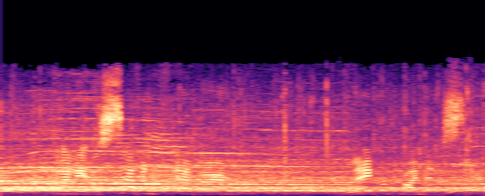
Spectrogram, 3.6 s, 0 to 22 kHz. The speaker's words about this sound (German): Die BBC-Reporterin kam kaum gegen den Jubel an. Hunderte Freunde und Parteikollegen hatten sich vor der 10 Downing Street versammelt, um Keir Starmer, den neuen Labour-Premierminister Großbritanniens, willkommen zu heißen.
